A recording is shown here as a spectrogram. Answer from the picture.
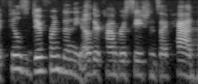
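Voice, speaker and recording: Noticeable background noise sits behind a voice with an American accent. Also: woman. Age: 60s. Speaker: communication mentor. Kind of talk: interview conversation.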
